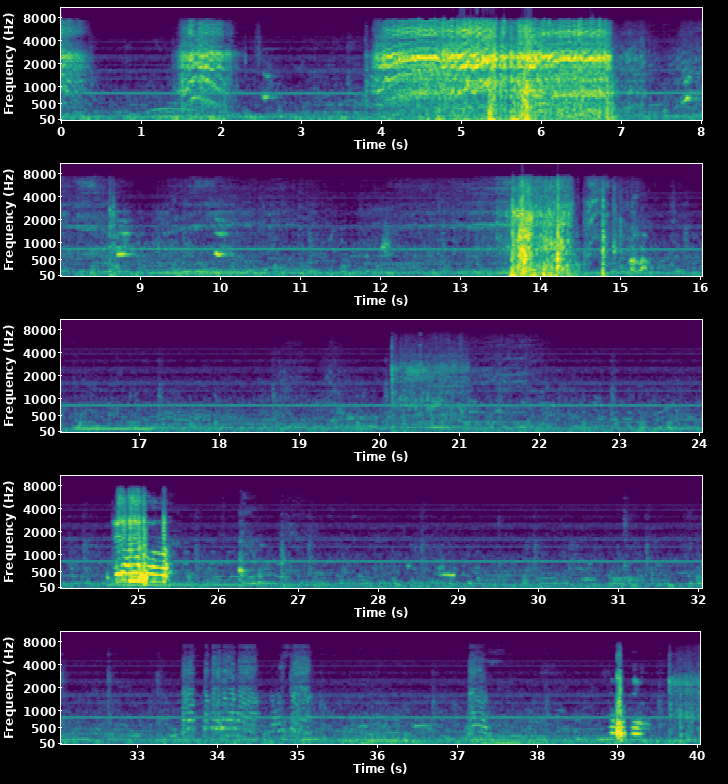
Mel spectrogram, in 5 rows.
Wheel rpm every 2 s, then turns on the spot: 60, 20, 190, 110, 0, 0, 20, 0, 0, 10, 0, 0, 0, 0, 0, 0, 0, 0, 0, 20.
0-2 12-14 18-20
